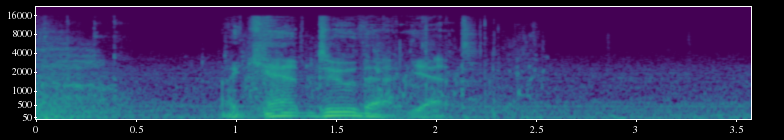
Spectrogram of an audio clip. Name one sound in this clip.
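A man speaks calmly, close to a microphone.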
